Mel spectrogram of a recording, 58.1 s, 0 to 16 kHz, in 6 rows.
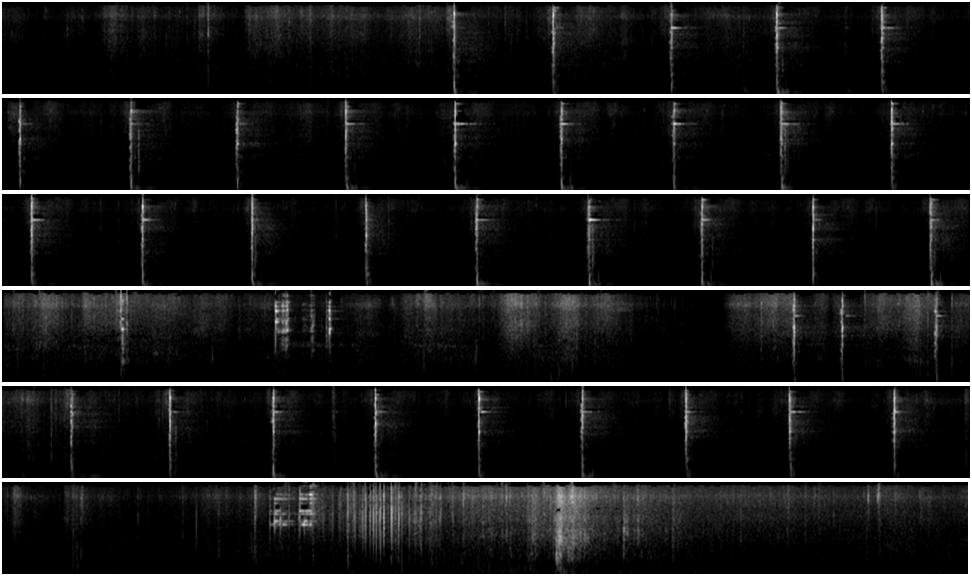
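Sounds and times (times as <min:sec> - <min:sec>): axe chopping tree: 0:04.4 - 0:05.8, 0:06.6 - 0:07.0, 0:07.7 - 0:08.1, 0:08.7 - 0:09.2, 0:09.8 - 0:10.2, 0:10.9 - 0:11.3, 0:12.0 - 0:12.4, 0:13.0 - 0:13.5, 0:14.2 - 0:14.6, 0:15.2 - 0:15.6, 0:16.3 - 0:16.8, 0:17.4 - 0:17.8, 0:18.5 - 0:18.9, 0:19.6 - 0:20.0, 0:20.7 - 0:21.1, 0:21.8 - 0:22.2, 0:22.9 - 0:23.3, 0:24.0 - 0:24.4, 0:25.2 - 0:25.6, 0:26.3 - 0:26.7, 0:27.4 - 0:27.8, 0:28.6 - 0:29.0, 0:36.8 - 0:38.6, 0:39.4 - 0:39.8, 0:40.4 - 0:40.7, 0:41.4 - 0:41.8, 0:42.4 - 0:42.8, 0:43.4 - 0:43.8, 0:44.5 - 0:44.8, 0:45.5 - 0:45.9, 0:46.5 - 0:46.9, 0:47.6 - 0:48.0, 0:51.6 - 0:55.3
rustling: 0:50.2 - 0:58.0.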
